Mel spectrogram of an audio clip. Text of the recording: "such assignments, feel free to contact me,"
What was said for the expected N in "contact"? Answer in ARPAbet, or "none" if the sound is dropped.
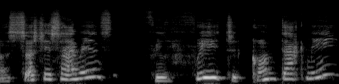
N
